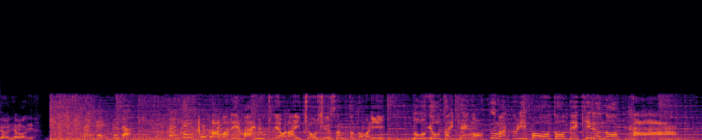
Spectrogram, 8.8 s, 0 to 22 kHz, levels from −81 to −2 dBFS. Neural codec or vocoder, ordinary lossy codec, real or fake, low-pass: codec, 16 kHz, 8 kbps, FreqCodec, larger model; none; fake; 7.2 kHz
